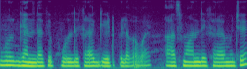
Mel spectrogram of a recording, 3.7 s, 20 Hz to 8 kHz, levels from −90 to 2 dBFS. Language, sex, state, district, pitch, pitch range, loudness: Hindi, female, Uttar Pradesh, Varanasi, 165 Hz, 160-175 Hz, -14 LUFS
